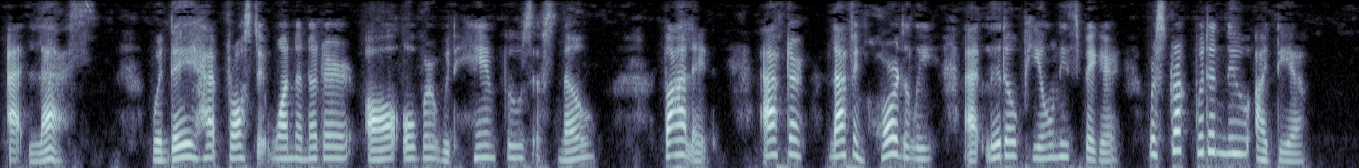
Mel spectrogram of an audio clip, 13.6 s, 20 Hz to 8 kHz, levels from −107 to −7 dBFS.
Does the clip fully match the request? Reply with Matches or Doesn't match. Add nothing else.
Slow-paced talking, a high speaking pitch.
Matches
